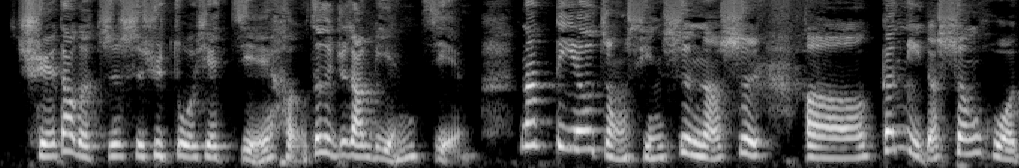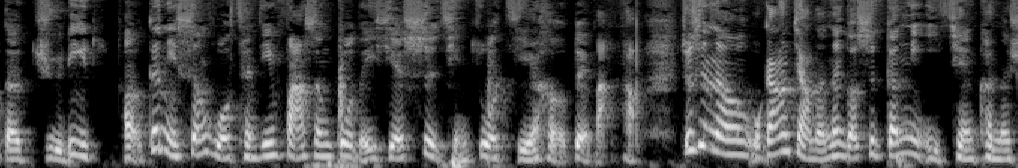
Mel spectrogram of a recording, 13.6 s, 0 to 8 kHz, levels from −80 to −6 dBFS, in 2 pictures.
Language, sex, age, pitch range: Chinese, female, 20-39, 195-255 Hz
